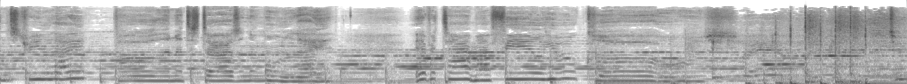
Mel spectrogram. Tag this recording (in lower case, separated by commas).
music, speech, exciting music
